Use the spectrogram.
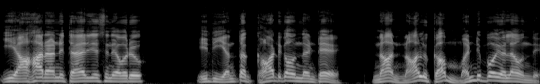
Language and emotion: Telugu, angry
